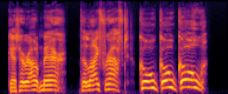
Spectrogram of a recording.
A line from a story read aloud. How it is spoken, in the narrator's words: her papa shouting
